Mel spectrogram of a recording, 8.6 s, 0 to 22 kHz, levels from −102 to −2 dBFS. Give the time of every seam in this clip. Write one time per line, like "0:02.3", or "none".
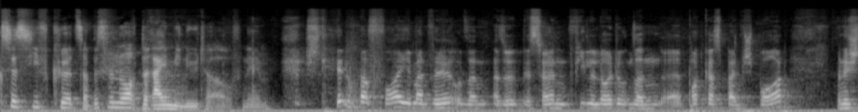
none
